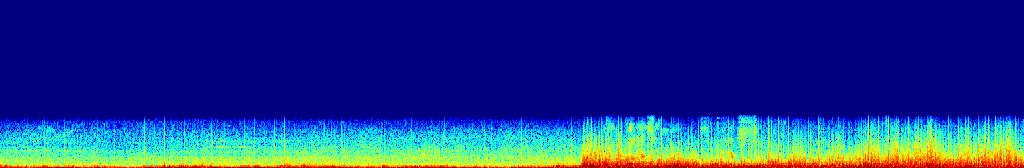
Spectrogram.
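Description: Wind buffeting a handheld phone's microphone, a low rumble that becomes louder and fuller about six seconds in.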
